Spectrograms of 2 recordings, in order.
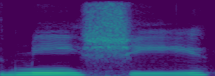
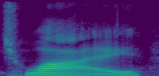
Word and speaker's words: Meeshy: And then like my favorite part about Meeshy is that when you pronounce it, it's me, she.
